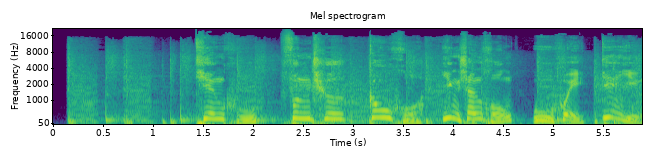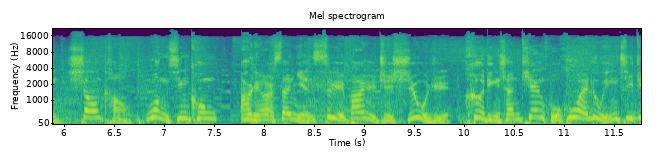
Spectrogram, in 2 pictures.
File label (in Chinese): 男, TVC广告, 活动预告片花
